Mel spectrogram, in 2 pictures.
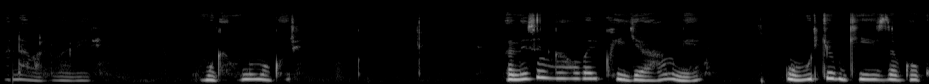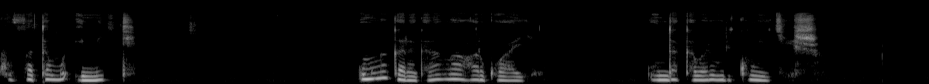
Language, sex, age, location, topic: Kinyarwanda, female, 18-24, Kigali, health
